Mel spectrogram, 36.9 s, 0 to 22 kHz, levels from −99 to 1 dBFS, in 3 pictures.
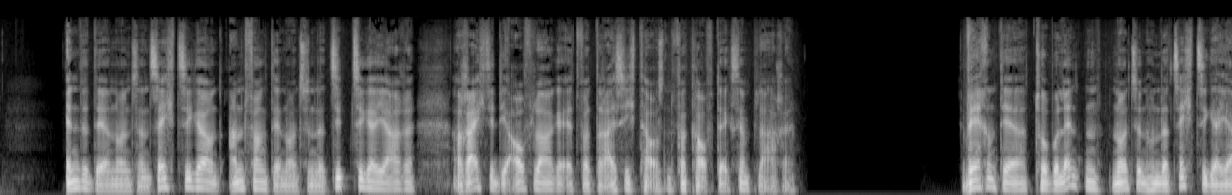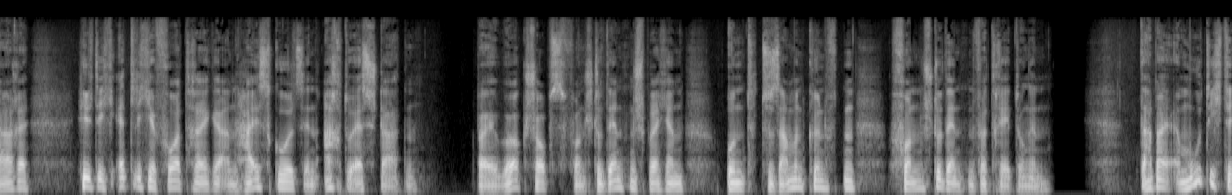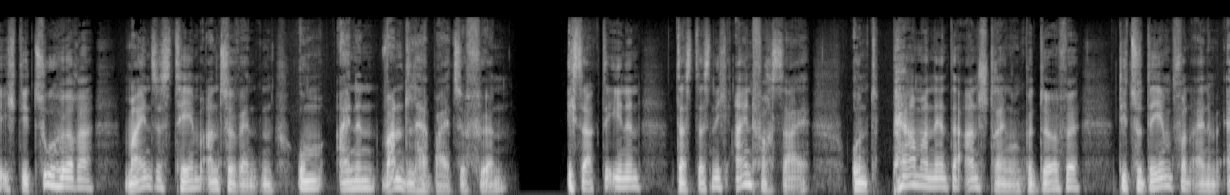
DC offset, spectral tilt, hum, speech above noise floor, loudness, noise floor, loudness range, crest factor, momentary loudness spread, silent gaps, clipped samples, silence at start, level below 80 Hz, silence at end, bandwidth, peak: under 0.1%; -5 dB/octave; none; over 67 dB; -24 LUFS; under -90 dBFS; 3 LU; 22 dB; 7 LU; none; under 0.1%; 0.65 s; -46 dBFS; 0 s; 15.5 kHz; -2 dBFS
